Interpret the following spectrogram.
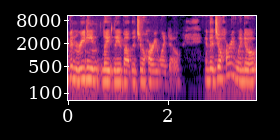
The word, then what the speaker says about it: Johari: dynamic if you will so I believe it's pronounced a Johari Window Joe Hart excuse me the Johari went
